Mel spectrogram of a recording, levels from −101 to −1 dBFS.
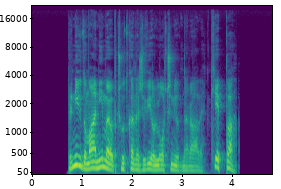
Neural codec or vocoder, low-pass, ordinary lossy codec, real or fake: none; 19.8 kHz; none; real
